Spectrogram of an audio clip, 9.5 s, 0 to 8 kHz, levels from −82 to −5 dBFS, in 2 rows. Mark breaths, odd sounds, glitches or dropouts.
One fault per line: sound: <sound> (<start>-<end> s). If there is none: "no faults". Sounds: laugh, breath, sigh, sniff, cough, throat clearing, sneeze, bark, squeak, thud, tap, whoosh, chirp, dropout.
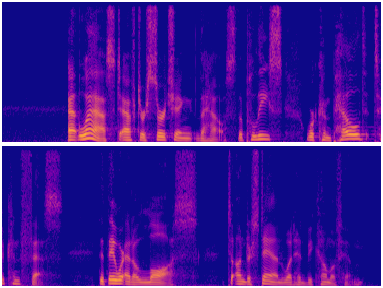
no faults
